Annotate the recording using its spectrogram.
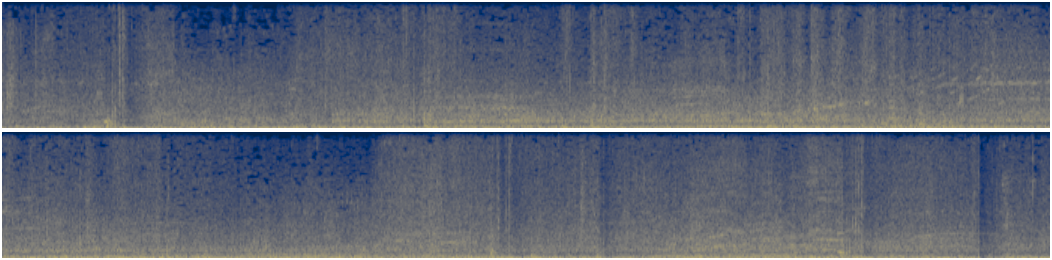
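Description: Explosions boom and crackle in bursts.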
